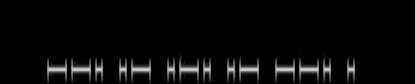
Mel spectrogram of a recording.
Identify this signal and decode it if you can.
Morse code, heard as a keyed tone, about 20 wpm, 700 Hz. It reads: GARAGE
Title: Build A Word - 3 Letters At A Time - 6-Letter Words - 20wpm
